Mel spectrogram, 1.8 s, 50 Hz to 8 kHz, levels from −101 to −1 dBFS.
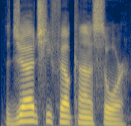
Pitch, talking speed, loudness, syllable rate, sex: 135 Hz, 240 wpm, -16 LUFS, 5.0 syllables/s, male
